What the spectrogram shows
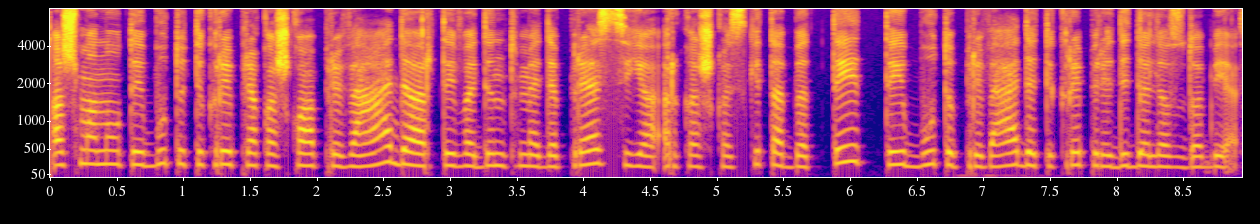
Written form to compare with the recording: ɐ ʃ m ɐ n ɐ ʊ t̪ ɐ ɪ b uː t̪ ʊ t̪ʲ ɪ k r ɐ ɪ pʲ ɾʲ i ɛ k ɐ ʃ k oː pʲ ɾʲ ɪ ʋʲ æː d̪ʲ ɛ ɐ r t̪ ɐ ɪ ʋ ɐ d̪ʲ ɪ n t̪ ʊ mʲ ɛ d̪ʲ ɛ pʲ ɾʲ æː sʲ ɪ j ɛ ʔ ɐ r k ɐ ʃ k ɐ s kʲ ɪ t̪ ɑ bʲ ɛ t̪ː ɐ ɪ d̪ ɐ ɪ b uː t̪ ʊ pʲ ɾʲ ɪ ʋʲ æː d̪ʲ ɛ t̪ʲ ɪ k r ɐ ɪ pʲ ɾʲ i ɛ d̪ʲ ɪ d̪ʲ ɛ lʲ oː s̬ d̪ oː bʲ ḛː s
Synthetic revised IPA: ɐ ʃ m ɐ n ɐ ʊ t̪ ɐ ɪ b uː t̪ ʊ t̪ʲ ɪ k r ɐ ɪ pʲ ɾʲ i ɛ k ɐ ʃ k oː pʲ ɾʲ ɪ ʋʲ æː d̪ʲ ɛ ɐ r t̪ ɐ ɪ ʋ ɐ d̪ʲ ɪ n t̪ ʊ mʲ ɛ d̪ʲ ɛ pʲ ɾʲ æː sʲ ɪ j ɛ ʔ ɐ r k ɐ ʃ k ɐ s kʲ ɪ t̪ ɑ bʲ ɛ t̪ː ɐ ɪ t̪ ɐ ɪ b uː t̪ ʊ pʲ ɾʲ ɪ ʋʲ æː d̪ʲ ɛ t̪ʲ ɪ k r ɐ ɪ pʲ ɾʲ i ɛ d̪ʲ ɪ d̪ʲ ɛ lʲ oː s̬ d̪ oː bʲ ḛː s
